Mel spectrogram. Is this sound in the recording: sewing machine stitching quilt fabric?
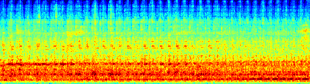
yes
